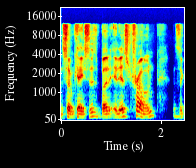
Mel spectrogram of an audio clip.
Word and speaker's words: TROHN: may have heard it be called Tron or Throne or Thorn In some cases but it is trone is the correct pronunciation um and what trone is is the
